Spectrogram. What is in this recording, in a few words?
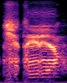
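Speech, Russian, AWACS; Digits; DCS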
